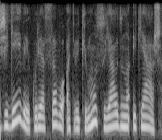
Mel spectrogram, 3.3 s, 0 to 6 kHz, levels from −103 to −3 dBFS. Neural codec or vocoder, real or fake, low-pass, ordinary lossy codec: none; real; 5.4 kHz; AAC, 48 kbps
